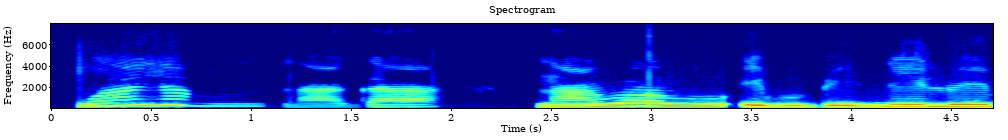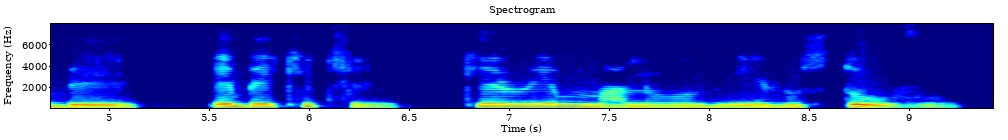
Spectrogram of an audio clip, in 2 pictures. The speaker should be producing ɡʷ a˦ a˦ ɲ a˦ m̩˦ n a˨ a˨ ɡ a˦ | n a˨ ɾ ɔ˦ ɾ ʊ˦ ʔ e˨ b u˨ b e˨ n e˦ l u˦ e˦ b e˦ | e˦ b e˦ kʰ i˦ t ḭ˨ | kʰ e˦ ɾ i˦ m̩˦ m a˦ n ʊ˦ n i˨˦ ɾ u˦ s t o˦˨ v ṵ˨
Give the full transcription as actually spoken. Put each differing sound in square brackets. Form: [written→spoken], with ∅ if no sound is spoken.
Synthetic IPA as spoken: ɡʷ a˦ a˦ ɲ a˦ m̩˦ n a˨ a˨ ɡ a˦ | n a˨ ɾ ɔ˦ ɾ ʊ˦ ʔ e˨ b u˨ b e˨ n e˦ l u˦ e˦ b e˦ | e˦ b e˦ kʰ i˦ [t→t͡ʃ] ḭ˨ | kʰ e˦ ɾ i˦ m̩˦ m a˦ n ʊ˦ n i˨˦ [ɾ→l] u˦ s t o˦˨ v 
